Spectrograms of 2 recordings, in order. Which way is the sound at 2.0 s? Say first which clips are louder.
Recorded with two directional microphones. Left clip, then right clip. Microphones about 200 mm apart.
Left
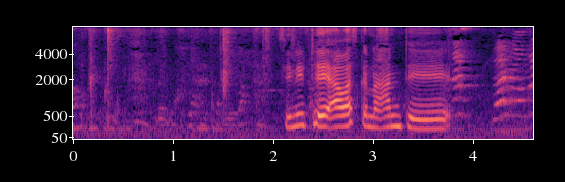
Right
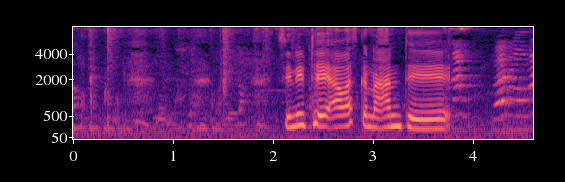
Right 2 dB; centre (ahead or behind).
